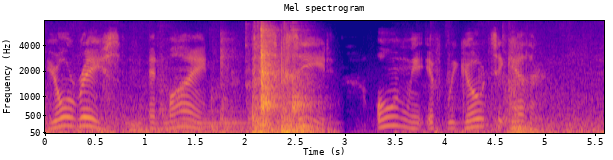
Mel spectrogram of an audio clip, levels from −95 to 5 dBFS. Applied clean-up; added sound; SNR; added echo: none; Sliding door / Slam; -5 dB; none.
